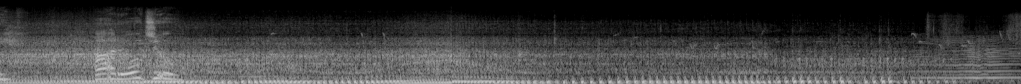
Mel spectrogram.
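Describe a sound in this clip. A motorbike engine putters along.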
